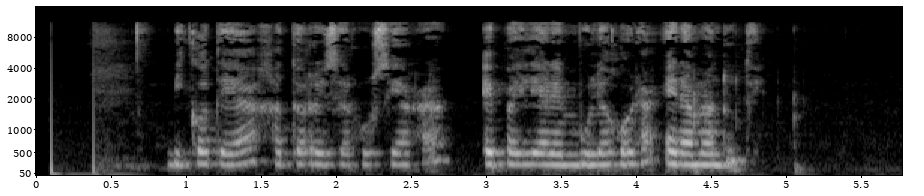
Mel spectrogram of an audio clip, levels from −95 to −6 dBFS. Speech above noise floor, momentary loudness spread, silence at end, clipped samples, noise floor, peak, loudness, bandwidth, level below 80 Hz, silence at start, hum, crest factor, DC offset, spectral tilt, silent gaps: 39 dB; 13 LU; 0.7 s; under 0.1%; -75 dBFS; -16 dBFS; -36 LUFS; 11.5 kHz; -68 dBFS; 0.1 s; none; 22 dB; under 0.1%; -2.5 dB/octave; none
